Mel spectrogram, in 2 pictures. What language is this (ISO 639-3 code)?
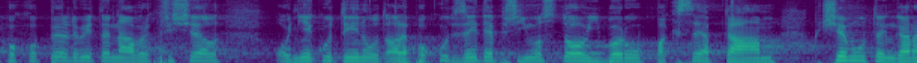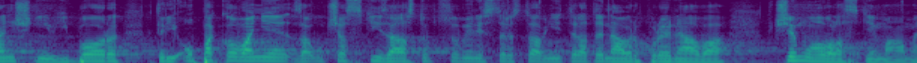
ces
